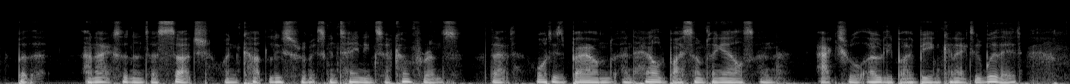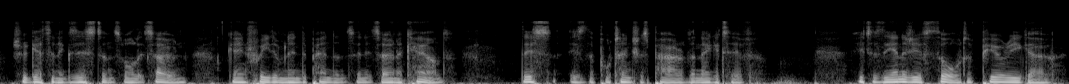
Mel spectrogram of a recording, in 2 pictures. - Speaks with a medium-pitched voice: No, very low, 95 Hz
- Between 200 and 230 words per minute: No, average, 180 wpm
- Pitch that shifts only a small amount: Yes, narrow, 2.3 semitones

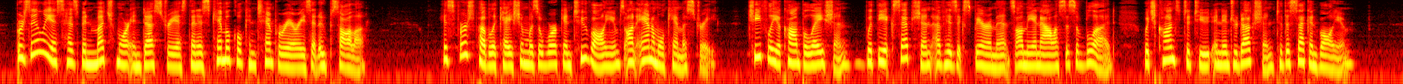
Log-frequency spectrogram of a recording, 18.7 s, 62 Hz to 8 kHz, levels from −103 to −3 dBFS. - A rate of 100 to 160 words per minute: Yes, average, 155 wpm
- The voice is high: Yes, high, 195 Hz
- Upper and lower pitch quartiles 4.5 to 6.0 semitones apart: No, average, 3.6 semitones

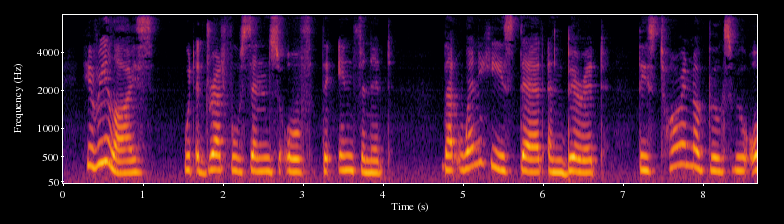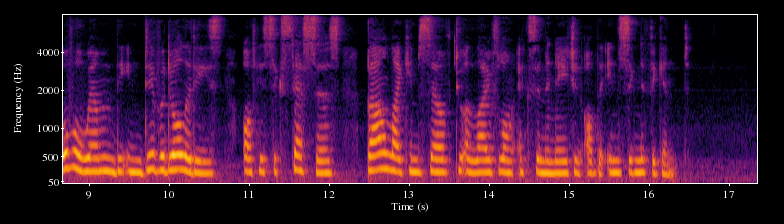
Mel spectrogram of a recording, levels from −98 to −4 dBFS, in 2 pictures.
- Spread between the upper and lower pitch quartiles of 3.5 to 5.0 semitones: No, average, 2.9 semitones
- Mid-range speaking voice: No, high, 230 Hz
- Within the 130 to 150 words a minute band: Yes, slow, 135 wpm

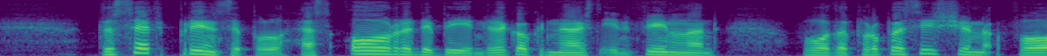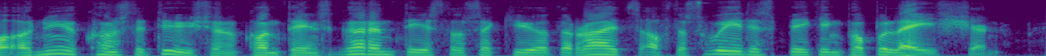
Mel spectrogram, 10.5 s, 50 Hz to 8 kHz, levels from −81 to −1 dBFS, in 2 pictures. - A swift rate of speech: No, average, 160 wpm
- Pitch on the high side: No, low, 130 Hz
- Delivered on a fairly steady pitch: No, average, 4.0 semitones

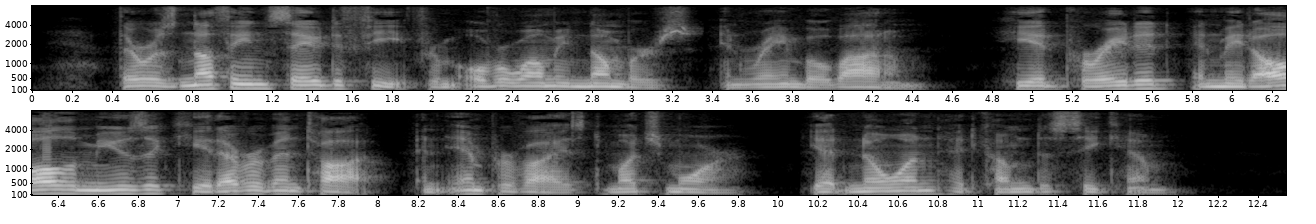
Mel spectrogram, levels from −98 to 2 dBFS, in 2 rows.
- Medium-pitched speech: No, low, 110 Hz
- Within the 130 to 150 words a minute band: No, average, 170 wpm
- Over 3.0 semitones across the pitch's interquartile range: Yes, average, 4.3 semitones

